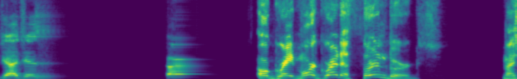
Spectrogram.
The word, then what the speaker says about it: Thunberg: More Greta Thunbergs.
